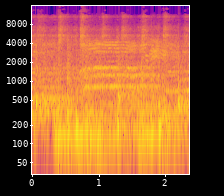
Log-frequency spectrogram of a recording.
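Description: A choir of women singing a Garífuna hymn together over a steady percussive beat.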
